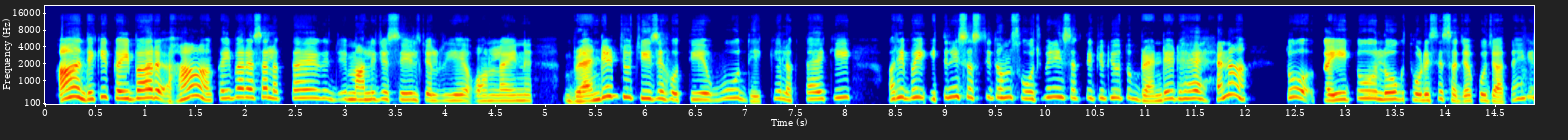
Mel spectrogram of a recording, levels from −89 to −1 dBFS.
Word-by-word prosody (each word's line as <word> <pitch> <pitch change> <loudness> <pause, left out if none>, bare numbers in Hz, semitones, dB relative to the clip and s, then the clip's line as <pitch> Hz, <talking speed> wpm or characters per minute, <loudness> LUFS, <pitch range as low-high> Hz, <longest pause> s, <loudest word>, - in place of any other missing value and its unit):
हाँ, 375 - +10
देखिए 275 +8 +1
कई 295 -1 +5
बार 320 +1 +7 0.2
हाँ, 385 - +4
कई 305 +1 -2
बार 350 +2 +2
ऐसा 340 +1 +2
लगता 295 -1 -2
है 325 0 +1
अग 275 -4 -9
जी, 265 +2 -9
मान 250 -1 +2
लीजिए 265 +1 -3
सेल 250 -1 -2
चल 230 -2 0
रही 220 +1 -8
है, 225 -1 0
ऑनलाइन 215 +1 -3 0.4
ब्रांडेड 235 - +3
जो 355 - +2
चीज़ें 300 -2 0
होती 255 -1 -4
हैं 255 - +2
वो 285 +8 -6
देख 190 -2 -8
के 295 -1 -8
लगता 255 +3 -6
है 280 +1 0
कि, 330 +5 -4 0.4
अरे 335 +5 +1
भई 330 +3 0
इतनी 335 +3 -3
सस्ती 340 -1 -4
तो 335 - -4
हम 335 +1 0
सोच 290 -4 -5
भी 350 - -2
नहीं 360 -1 0
सकते 320 -1 -7
क्योंकि 310 +2 -6
वो 330 - -2
तो 320 +1 -10
ब्रांडेड 215 +8 -1
है, 295 +1 +1 0.2
है - - +4
ना? 455 - +2 0.4
तो 335 -2 0 0.2
कई 230 +4 +5
तो 305 -1 -1
लोग 265 0 +1
थोड़े 230 -1 +1
से 255 +6 -7
सजग 215 -4 -3
हो 230 - +1
जाते 210 +3 -2
हैं 295 +2 -5
कि 345 - -9
285 Hz, 235 wpm, -22 LUFS, 240-330 Hz, 0.4 s, हाँ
